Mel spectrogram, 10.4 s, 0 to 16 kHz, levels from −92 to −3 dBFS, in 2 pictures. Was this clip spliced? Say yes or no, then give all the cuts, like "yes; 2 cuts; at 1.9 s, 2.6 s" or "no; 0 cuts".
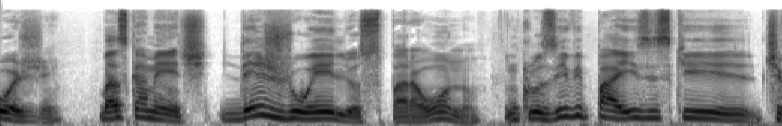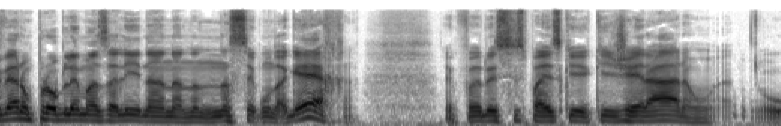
yes; 1 cut; at 3.3 s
